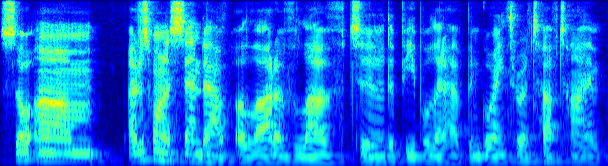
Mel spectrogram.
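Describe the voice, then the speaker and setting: A man's voice: on the low side, little pitch movement, measured pace, a bit bright. A man with a North American accent hosting a livestream, chatting informally with viewers in slangy, often repeated short phrases and reading their comments. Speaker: livestream host. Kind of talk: casual chat with live viewers, reading comments aloud.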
